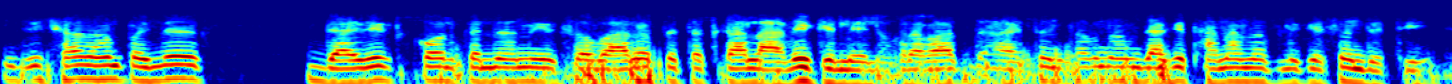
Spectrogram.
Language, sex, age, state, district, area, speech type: Maithili, male, 30-45, Bihar, Sitamarhi, rural, conversation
